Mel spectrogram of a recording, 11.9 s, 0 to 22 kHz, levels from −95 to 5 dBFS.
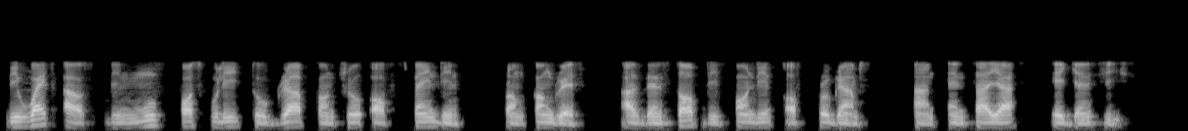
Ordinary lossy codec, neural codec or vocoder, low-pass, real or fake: none; none; 3.6 kHz; real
